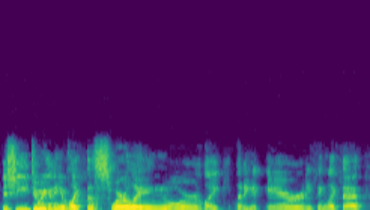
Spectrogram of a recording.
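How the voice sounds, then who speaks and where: A man's voice: medium pitch, level tone, normal speed, darkish tone, smooth, dull audio. A man improvising narration as game master of a tabletop roleplaying session.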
